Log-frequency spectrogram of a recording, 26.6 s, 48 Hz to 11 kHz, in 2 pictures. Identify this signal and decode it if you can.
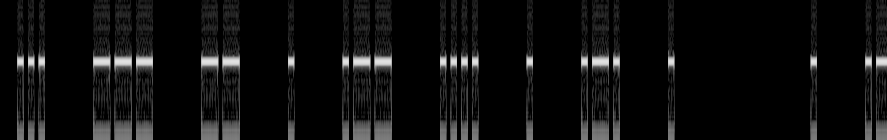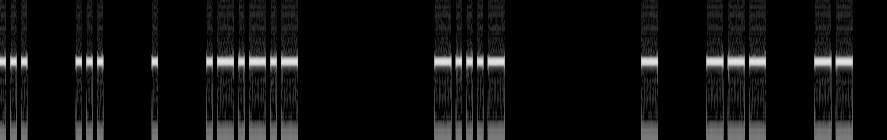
Morse code, heard as a keyed tone, about 15 wpm, spaced as for 8 wpm, 1000 Hz. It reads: SOMEWHERE ELSE. <BT> TOM
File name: qotdfiles / 8wpm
